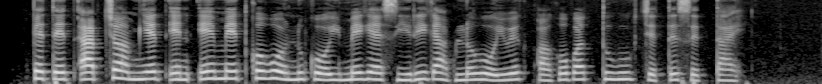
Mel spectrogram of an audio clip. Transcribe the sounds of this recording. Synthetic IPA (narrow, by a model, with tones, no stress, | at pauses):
pe˨te˨t̪a˨p̚t͡ʃɔ˦mje˦t̪ɪ˨nɪ˦mɪ˦t̪ko˦ko˦˨nu˦ko˨i˨me˦kɛ˦si˨ɾi˦ka˦˨plo˦wo˨i˨we˦kɔ˨kʊ˦bɔ˦tu˦ku˦kt͡ʃe˨t̪e˦sɪ˨t̪ːa˦ɪ˨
